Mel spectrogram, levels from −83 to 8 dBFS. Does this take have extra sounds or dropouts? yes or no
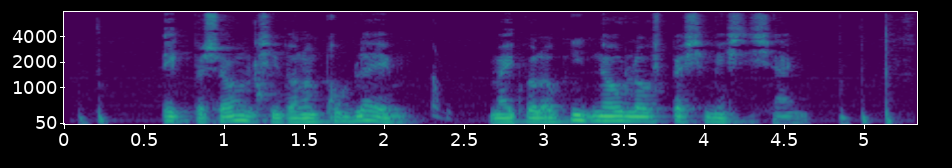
yes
